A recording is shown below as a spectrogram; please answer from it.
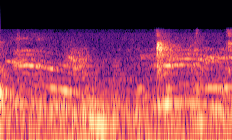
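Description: Short voice-like calls that slide down in pitch: one starts sharply at the beginning, another about one and a half seconds in.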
